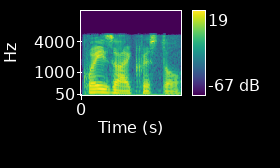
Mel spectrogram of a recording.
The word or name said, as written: quasicrystal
